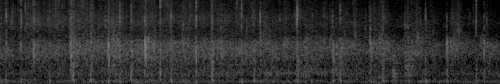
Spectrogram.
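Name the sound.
audience clapping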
